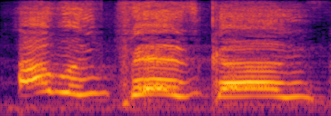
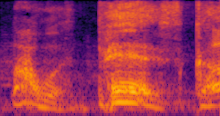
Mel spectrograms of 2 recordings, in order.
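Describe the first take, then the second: First: Mock outraged shout. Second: Said in the usual way. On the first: Real, not acted. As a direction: blow it up into a mock yell. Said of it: "same words said plainly first". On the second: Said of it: "repeated louder right after".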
